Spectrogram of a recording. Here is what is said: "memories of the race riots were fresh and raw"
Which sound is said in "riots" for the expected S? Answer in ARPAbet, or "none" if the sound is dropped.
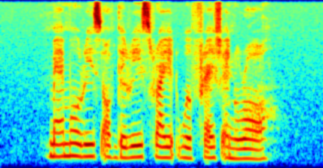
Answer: none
